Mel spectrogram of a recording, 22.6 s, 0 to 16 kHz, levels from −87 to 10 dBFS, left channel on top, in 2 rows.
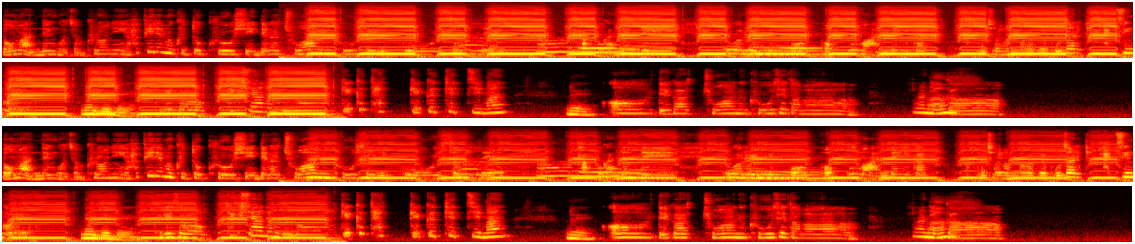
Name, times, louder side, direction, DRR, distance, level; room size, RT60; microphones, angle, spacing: voice 1, 0.0-5.3 5.7-9.2 9.7-11.7 12.8-15.1 15.4-16.3 17.4-19.9 20.4-21.3, right 3 dB, 35° right, 1.0 m, -27 dB
Telephone, 2.8-14.7, left 5 dB, 90° left, 0.7 m, -21 dB
voice 2, 4.5-5.1 5.3-6.5 7.2-8.4 12.1-12.7 17.0-17.3 20.6-20.9, equal, 5° right, 0.3 m, -24 dB
3.1 x 2.2 x 3.4 m
head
